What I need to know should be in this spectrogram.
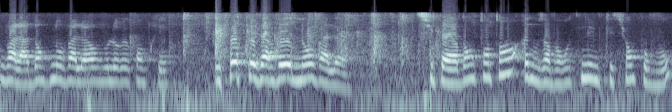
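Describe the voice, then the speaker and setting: A woman's medium-pitched voice at a moderate pace, with ordinary pitch variation, long and frequent pauses, and noticeable background noise. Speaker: TV talk show host. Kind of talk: TV talk show interview. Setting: TV studio with live audience. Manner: animated.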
